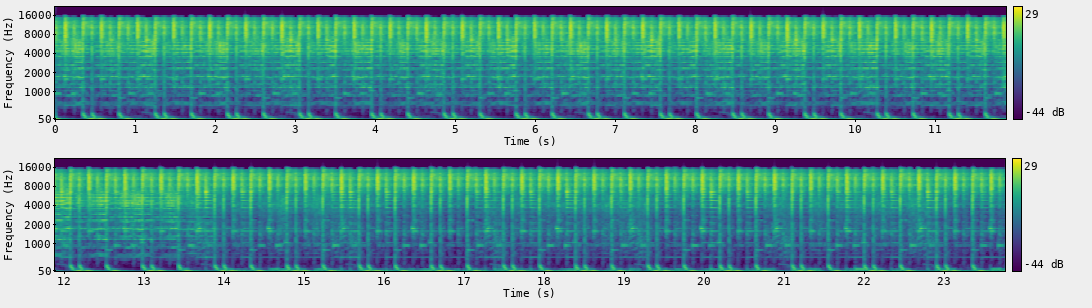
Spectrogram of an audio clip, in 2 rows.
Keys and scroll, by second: 10.6 Right, 11.2 Left, 13.2 Right, 13.6 Down, 14.3 super+-, 18.5 super+=.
